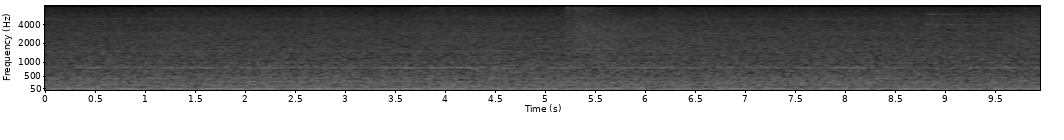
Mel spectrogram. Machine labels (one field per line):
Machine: fan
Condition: abnormal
